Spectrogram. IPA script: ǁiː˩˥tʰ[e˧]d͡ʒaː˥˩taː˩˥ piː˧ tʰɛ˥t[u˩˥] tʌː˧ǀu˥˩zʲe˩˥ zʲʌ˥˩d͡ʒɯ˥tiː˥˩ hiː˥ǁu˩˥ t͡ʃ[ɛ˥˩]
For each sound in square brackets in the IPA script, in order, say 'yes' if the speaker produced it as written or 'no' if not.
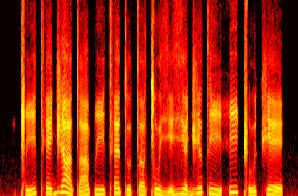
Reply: yes, no, no

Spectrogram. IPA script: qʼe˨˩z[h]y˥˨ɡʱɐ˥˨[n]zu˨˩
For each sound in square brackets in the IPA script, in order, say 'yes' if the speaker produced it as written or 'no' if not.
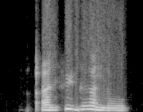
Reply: no, yes

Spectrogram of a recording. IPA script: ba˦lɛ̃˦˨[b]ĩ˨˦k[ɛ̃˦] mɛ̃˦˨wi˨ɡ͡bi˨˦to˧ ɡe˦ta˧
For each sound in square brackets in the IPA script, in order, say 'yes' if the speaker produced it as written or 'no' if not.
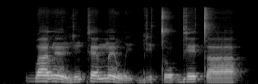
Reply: no, no

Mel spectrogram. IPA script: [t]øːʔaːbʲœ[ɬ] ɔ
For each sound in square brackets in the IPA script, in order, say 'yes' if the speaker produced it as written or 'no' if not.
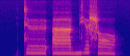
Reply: yes, yes

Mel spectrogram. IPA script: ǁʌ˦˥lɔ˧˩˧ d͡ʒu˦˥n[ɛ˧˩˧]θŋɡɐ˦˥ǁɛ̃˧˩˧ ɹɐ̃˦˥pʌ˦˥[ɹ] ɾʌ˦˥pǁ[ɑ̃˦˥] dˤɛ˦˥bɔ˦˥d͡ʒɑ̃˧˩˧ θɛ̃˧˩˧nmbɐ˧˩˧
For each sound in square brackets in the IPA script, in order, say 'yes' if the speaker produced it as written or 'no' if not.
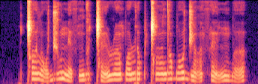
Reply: yes, yes, yes

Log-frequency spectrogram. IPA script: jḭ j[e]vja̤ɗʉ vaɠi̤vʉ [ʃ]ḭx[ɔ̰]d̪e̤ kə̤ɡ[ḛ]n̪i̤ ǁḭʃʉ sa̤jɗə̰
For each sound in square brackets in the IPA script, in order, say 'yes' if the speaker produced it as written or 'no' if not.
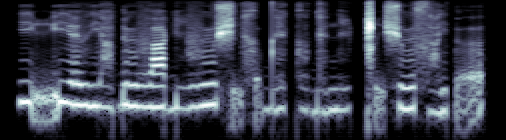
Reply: yes, yes, no, no

